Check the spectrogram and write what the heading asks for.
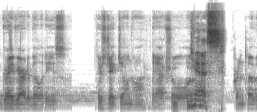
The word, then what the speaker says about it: Gyllenhaal: Here's Jake Gyllenhaal, the actual Yes.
